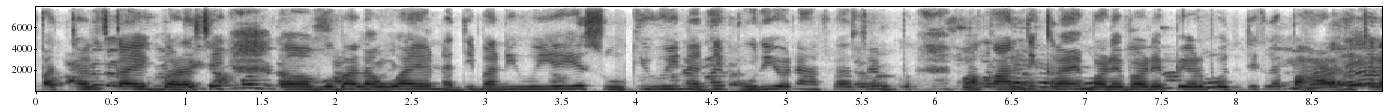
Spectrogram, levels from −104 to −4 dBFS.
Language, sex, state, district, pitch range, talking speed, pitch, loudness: Hindi, female, Bihar, Lakhisarai, 240-260 Hz, 205 wpm, 250 Hz, -20 LUFS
